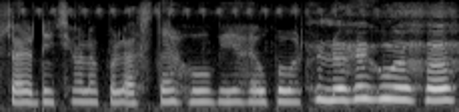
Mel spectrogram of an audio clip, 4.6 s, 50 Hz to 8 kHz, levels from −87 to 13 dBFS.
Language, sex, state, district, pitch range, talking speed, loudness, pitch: Maithili, female, Bihar, Vaishali, 250-285 Hz, 155 wpm, -21 LUFS, 255 Hz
